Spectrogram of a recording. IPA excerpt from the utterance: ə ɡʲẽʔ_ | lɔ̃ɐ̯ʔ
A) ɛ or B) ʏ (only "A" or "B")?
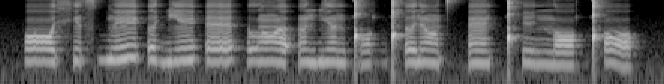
A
